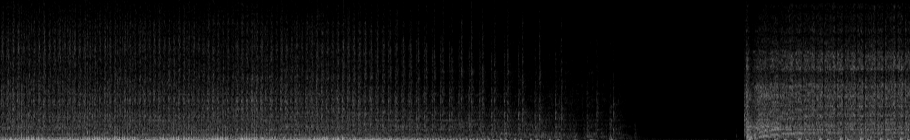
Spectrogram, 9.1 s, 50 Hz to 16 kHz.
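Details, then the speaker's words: Craftsman 20 HP twin-cylinder riding mower that had no power and stalled under load: uneven, stumbling beat that sags and nearly dies before catching; missing on one cylinder, suspected spark or compression problem, possibly loose valve, not confirmed. "It sounds like you definitely have a spark problem. May have a compression problem."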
